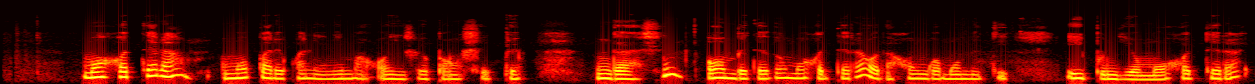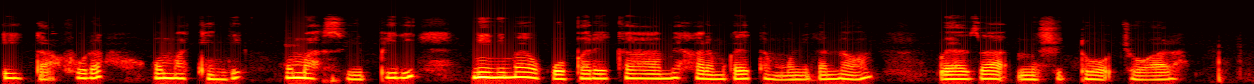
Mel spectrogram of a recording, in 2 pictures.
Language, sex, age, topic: Oshiwambo, female, 25-35, agriculture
